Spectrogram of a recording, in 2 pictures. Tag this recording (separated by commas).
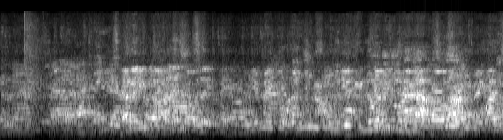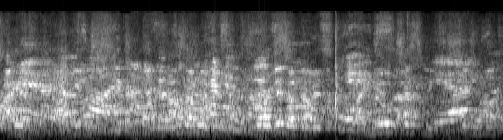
Speech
